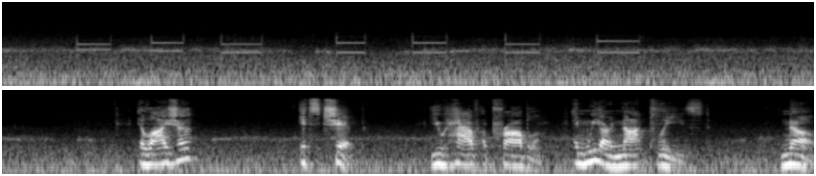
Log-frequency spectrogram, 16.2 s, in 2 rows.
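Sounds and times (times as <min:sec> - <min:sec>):
low rumbling hum: 0:00.0 - 0:16.2
telephone number dialed in touch-tone beeps: 0:00.8 - 0:02.6, 0:03.4 - 0:06.4
speech: 0:09.5 - 0:10.1, 0:11.1 - 0:11.8, 0:12.4 - 0:15.2, 0:15.9 - 0:16.2.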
